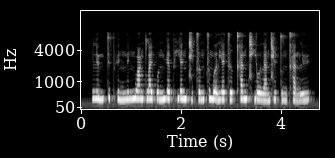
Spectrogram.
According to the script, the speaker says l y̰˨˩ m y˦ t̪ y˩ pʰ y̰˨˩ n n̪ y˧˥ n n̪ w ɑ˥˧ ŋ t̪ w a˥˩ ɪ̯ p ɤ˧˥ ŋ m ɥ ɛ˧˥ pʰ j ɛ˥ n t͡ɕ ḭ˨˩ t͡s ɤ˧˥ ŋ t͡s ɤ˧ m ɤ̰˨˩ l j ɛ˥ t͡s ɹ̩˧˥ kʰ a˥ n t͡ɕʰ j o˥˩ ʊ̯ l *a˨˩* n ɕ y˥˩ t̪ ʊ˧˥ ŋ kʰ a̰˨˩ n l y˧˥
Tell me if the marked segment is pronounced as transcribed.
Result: no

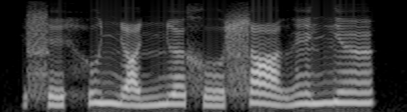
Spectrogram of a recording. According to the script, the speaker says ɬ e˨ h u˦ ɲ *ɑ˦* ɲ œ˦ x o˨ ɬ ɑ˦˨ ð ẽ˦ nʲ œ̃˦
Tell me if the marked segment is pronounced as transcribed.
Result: no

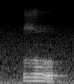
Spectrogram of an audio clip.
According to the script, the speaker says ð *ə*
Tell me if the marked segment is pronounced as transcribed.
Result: no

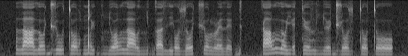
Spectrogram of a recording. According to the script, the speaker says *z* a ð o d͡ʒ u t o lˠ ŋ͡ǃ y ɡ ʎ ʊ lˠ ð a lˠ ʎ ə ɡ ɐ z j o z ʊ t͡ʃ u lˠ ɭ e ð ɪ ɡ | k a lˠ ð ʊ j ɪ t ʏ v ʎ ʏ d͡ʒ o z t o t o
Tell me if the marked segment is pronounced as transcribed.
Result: no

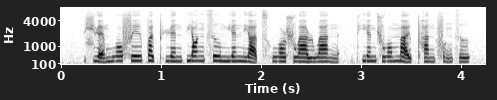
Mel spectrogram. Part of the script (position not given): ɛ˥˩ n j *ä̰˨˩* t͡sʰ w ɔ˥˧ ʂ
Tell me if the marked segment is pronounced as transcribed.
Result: yes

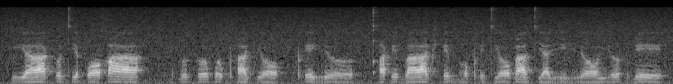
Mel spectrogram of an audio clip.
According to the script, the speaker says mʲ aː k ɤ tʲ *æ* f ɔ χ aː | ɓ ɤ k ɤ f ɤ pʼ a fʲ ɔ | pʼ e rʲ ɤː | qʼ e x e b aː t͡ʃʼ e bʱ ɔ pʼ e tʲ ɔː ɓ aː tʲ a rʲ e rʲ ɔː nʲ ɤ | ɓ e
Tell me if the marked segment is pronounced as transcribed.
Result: no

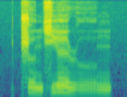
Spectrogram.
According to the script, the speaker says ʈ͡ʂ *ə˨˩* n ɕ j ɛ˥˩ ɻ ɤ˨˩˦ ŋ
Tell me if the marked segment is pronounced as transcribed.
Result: yes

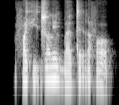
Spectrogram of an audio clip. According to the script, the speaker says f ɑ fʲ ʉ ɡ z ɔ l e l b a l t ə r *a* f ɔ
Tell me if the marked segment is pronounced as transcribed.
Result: no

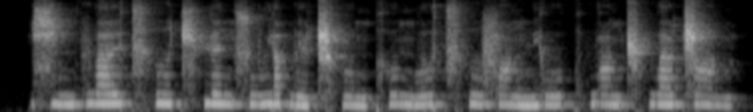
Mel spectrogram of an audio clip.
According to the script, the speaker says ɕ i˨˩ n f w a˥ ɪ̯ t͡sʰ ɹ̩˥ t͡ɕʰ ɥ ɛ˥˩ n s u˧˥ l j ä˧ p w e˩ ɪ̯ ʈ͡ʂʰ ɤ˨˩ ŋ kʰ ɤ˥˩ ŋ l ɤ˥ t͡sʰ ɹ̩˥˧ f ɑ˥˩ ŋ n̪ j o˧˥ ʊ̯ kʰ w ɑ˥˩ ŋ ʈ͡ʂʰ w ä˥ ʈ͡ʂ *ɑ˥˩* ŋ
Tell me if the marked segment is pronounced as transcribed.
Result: yes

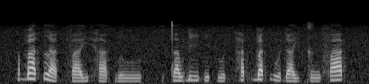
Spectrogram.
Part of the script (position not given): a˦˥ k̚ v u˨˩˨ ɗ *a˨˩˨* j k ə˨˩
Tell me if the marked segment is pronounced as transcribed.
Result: no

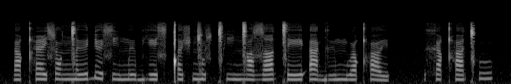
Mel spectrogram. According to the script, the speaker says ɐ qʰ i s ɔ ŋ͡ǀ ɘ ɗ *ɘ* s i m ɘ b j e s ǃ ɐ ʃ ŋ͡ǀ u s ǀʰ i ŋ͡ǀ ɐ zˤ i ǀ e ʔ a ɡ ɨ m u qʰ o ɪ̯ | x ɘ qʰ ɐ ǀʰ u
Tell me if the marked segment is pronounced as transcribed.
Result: yes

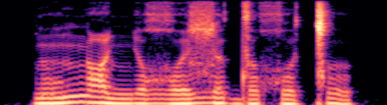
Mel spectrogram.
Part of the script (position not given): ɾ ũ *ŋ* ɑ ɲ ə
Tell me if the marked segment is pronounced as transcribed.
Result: yes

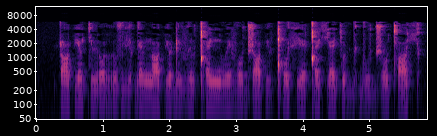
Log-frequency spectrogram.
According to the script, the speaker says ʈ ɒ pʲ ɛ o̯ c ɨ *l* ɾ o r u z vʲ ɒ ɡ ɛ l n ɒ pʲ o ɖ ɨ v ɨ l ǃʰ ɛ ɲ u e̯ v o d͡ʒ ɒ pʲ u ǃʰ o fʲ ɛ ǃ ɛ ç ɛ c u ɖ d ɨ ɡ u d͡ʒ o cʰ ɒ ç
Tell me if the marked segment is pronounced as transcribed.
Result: no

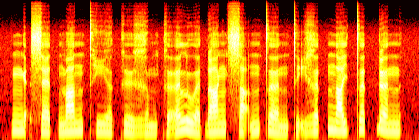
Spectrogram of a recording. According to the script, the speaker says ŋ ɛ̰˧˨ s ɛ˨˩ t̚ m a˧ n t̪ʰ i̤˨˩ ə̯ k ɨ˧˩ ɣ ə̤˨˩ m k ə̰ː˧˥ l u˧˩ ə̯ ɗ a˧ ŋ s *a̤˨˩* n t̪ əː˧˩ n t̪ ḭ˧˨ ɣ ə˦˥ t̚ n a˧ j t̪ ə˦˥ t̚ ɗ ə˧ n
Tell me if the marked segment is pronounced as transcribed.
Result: no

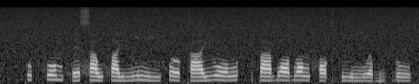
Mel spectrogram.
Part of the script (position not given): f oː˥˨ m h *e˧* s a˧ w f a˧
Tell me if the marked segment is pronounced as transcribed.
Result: yes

